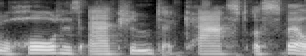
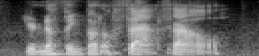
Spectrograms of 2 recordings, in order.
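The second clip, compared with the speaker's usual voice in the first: spoken in a hushed whisper. A player voices the whispered words of a spell at a creature, in a hushed tone. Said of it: "As words said in a hushed tone".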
